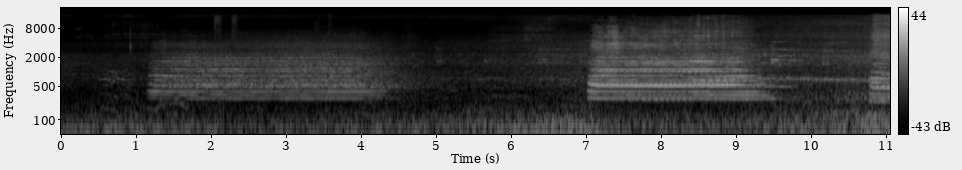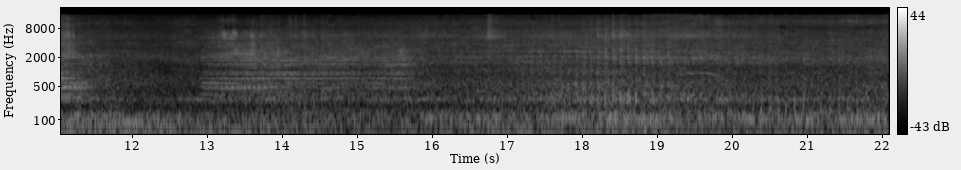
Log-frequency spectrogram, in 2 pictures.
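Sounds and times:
locomotive air horn blasts: 1.2 - 4.8, 7.0 - 10.0, 10.8 - 11.7, 12.9 - 15.9.

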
